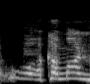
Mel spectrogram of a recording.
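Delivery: ordinary talk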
